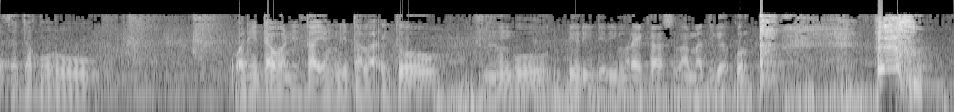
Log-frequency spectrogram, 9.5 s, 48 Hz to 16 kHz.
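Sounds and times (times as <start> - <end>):
speech: 0.0 - 1.2, 2.3 - 7.7
person sneezing: 8.8 - 9.4.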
